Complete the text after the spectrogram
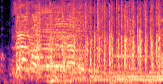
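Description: A crowd bursts into loud, sustained applause for the museums of Madrid, dense clapping mixed with cheering voices that keeps going steadily for a few seconds.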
